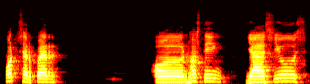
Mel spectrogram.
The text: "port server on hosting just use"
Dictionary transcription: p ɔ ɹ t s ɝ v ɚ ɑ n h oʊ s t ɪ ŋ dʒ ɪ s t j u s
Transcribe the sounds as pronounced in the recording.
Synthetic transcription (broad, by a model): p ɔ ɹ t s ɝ p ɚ ɑ n h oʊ s t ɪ ŋ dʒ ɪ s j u s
